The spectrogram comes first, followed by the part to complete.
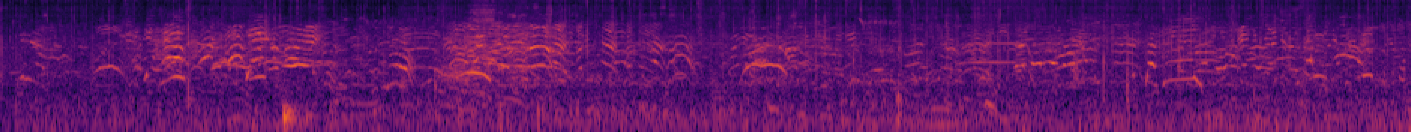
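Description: Many overlapping high-pitched voices shouting and calling across a girls' lacrosse field, busiest from about two to eight seconds in. A single sharp knock close to the microphone about four seconds in.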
